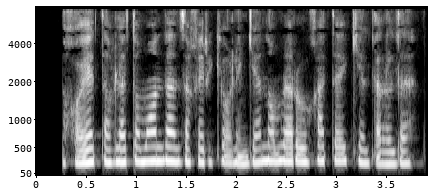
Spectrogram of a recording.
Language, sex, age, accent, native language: Uzbek, female, 18-24, Toshkent shahri, Uzbek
